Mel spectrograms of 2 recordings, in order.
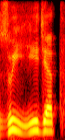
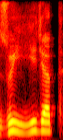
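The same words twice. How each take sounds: Both takes have the same delivery.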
